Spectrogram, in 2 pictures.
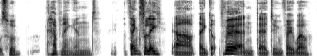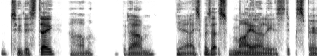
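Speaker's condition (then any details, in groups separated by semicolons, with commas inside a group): No condition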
